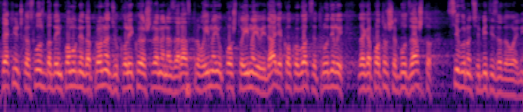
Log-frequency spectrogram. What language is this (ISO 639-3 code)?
srp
